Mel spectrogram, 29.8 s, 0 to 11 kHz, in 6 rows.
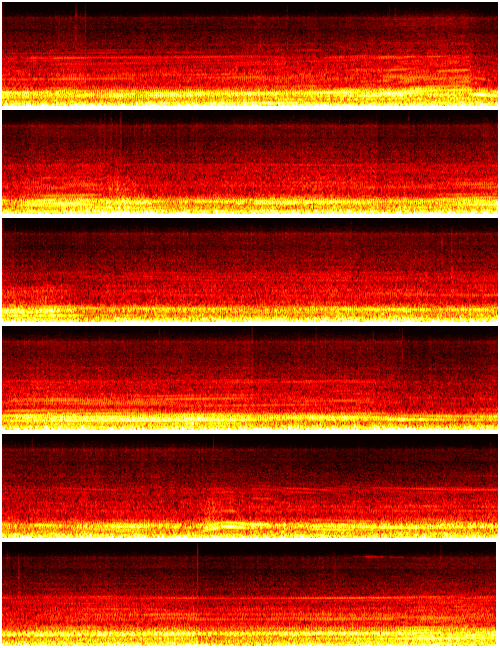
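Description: Porsche Cayman GT4's naturally aspirated flat-six being driven hard on a track lap. The revs climb and fall again and again through gear changes and braking zones, over a steady low rumble.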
